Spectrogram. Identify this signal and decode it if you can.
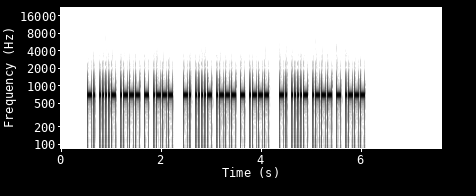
Morse code, heard as a keyed tone, about 37 wpm, 700 Hz. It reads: N4JTJ N4JTJ N4JTJ
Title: USA Call Signs Repeated 3x 40wpm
